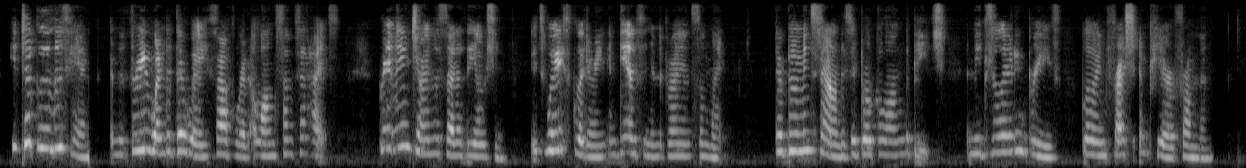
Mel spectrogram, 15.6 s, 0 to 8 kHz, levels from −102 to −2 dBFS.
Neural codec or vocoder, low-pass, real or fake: codec, 44.1 kHz, 2.6 kbps, SNAC; 7.2 kHz; fake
